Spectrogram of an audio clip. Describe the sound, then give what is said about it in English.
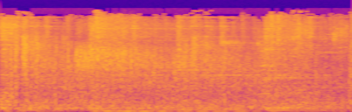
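A loud explosion roars and rumbles continuously, with heavy low booming and harsh crackling noise, as if a roof is being blown apart. No voices are heard. “Duck. The roof blows off.”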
